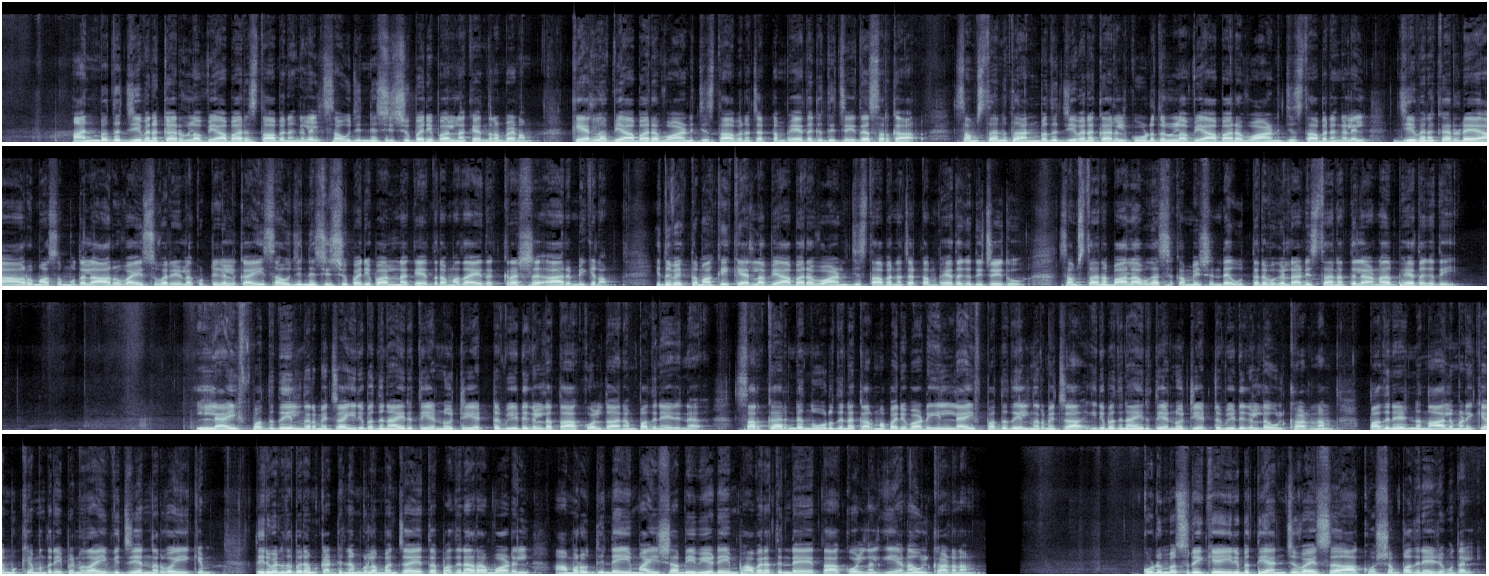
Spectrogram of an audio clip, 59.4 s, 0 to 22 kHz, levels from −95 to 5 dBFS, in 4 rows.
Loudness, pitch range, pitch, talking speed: -15 LUFS, 120-135 Hz, 125 Hz, 100 wpm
